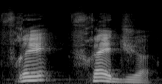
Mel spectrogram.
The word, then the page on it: freg, freja: fre, frejo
